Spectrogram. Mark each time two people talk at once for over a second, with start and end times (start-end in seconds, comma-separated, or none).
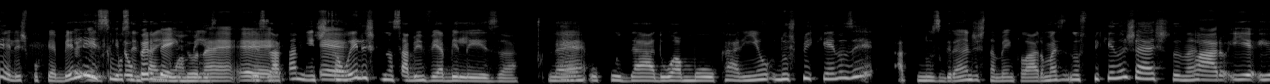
0.8-2.5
